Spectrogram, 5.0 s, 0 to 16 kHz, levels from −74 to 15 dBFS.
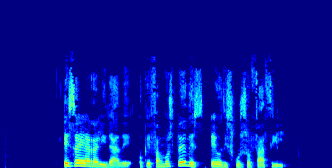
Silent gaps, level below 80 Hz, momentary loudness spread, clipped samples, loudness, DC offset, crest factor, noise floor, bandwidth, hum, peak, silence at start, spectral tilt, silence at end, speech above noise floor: none; -76 dBFS; 13 LU; under 0.1%; -23 LUFS; under 0.1%; 20 dB; -77 dBFS; 11 kHz; none; -4 dBFS; 0.95 s; -4 dB/octave; 0.75 s; 55 dB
